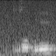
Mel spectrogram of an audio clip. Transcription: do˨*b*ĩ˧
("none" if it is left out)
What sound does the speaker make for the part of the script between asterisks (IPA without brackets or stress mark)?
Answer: b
